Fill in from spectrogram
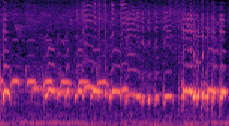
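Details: Zebra dove of a local strain singing energetically, meant to coax quiet doves into song: a fast, rolling string of soft cooing notes, a short break, then another bouncy run, with light clicking in the background.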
